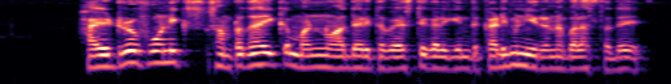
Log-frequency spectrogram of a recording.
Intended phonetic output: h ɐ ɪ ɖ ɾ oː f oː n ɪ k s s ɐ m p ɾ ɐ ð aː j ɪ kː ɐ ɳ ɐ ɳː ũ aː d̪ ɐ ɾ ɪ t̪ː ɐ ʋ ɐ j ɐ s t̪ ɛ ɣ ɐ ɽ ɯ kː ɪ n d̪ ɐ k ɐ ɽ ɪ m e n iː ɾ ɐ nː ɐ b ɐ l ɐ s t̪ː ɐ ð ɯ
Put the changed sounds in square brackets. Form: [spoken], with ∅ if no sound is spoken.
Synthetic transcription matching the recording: h ɐ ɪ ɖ ɾ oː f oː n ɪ k s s ɐ m p ɾ ɐ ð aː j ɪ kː ɐ [m] ɐ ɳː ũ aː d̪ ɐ ɾ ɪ t̪ː ɐ ʋ ɐ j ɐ s t̪ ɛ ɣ ɐ [ɭ] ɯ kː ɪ n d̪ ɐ k ɐ ɽ ɪ m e n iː ɾ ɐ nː ɐ b ɐ l ɐ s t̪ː ɐ ð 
